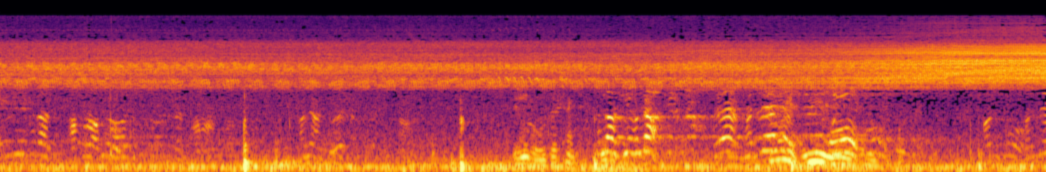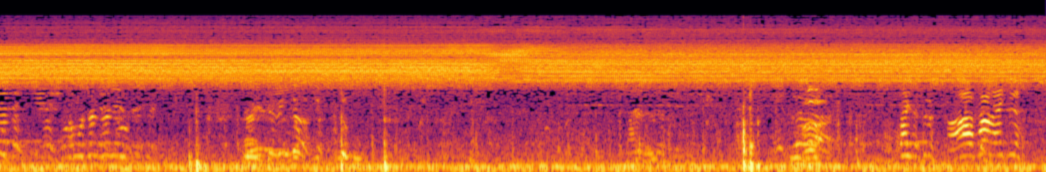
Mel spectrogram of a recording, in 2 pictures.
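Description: Young players shout and call out across an open field.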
